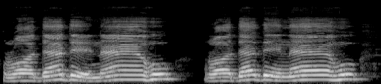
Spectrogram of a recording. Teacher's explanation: دوسرا دال ساکن ہے تو آپ نے وہاں پر قلقلہ ادا کرنا ہے · را کے اوپر حرکت ہے، آپ نے اس کو موٹا کر کے پڑھنا ہے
